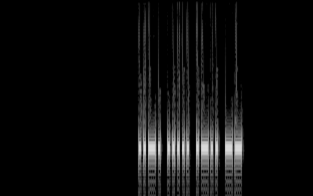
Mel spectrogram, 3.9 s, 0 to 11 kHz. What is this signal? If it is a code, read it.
Morse code, heard as a keyed tone, about 39 wpm, 700 Hz. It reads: F5LM
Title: DXCC-100 Call Signs - 4 Characters - 40wpm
